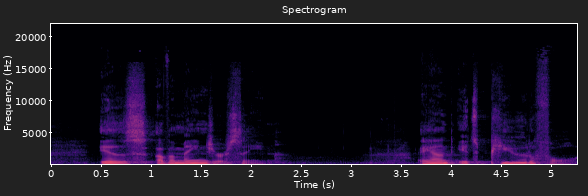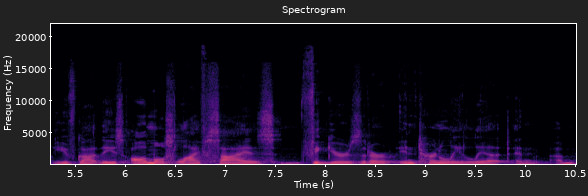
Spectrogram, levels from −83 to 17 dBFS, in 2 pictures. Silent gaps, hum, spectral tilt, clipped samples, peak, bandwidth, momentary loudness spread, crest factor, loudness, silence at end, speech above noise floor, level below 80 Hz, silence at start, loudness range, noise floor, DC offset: none; none; -6 dB/octave; under 0.1%; -16 dBFS; 18 kHz; 13 LU; 18 dB; -34 LUFS; 0 s; 34 dB; -62 dBFS; 0.5 s; 4 LU; -68 dBFS; under 0.1%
